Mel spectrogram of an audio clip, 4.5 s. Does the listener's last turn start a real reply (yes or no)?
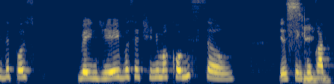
no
